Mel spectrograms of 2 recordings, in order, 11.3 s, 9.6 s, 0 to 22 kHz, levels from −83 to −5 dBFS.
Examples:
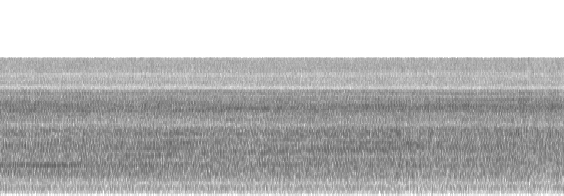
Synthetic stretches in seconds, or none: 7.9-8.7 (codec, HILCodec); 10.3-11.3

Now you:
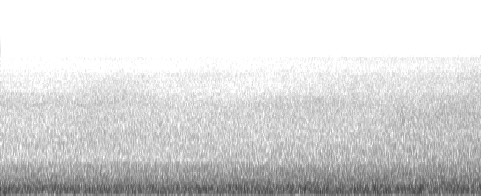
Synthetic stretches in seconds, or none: none

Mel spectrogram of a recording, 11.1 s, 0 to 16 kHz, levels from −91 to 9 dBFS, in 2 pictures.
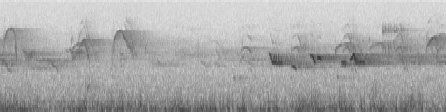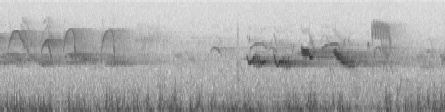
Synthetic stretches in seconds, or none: none

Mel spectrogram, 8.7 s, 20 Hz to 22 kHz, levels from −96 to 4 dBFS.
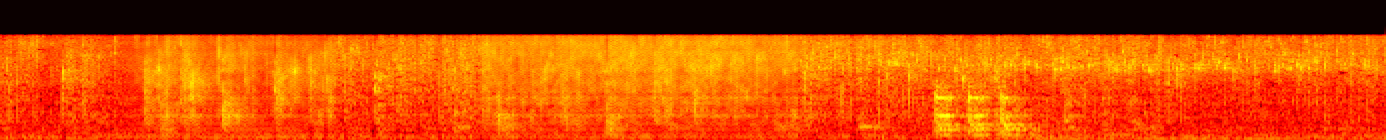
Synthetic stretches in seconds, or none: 0.8-2.1 (vocoder, Vocos); 3.0-5.0

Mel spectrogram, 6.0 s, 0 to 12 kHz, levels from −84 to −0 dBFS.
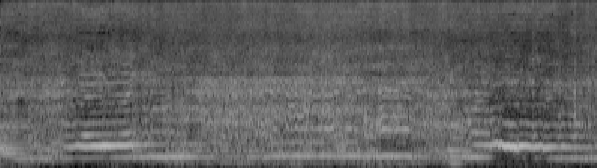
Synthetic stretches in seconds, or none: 0.0-6.0 (codec, SNAC)

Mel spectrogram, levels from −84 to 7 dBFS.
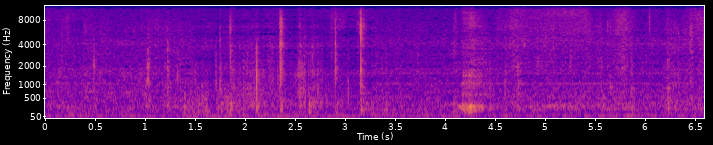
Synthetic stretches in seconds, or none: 1.5-3.3 (codec, SNAC)

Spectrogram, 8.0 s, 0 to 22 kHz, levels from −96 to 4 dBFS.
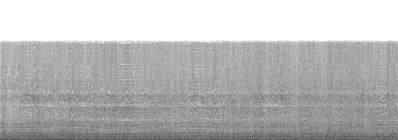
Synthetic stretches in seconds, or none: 4.6-7.4 (codec, SNAC)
